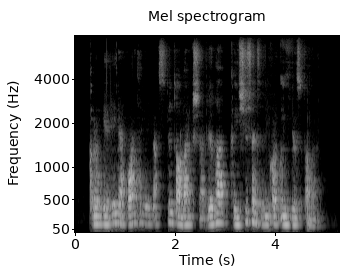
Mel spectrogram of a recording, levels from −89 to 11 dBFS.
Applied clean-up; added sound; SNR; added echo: neural mask model DeepFilterNet 3.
